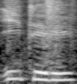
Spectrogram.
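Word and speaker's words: Eテレ: En fait, ça s'écrit E-TV et ça se prononce iTélé.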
